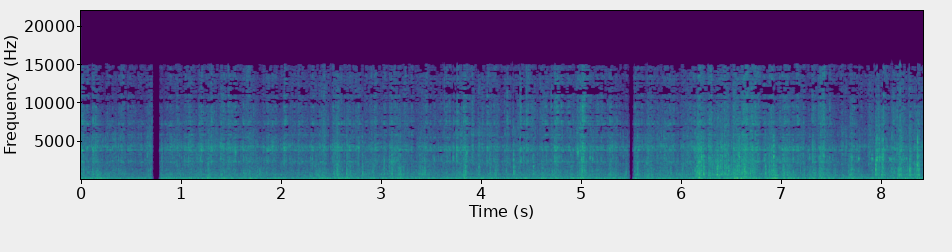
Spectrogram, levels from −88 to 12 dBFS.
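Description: At 0.70 s the audio drops out for about a tenth of a second, returning at 0.80 s; a shorter gap follows from 5.47 to 5.54 s. Both are digital broadcast dropouts: the receiver muted while corrupted frames failed, consistent with two lost frames and then one. Each hole enters through a 20 ms fade. On a waveform these are flat silent gaps; a spectrogram shows full-height blank vertical bands.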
